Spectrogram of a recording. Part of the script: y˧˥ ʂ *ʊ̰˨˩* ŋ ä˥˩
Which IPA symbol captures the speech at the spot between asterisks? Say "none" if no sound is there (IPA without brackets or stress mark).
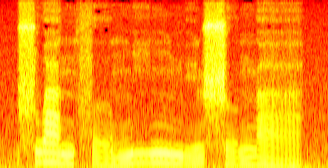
ʊ˧˥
